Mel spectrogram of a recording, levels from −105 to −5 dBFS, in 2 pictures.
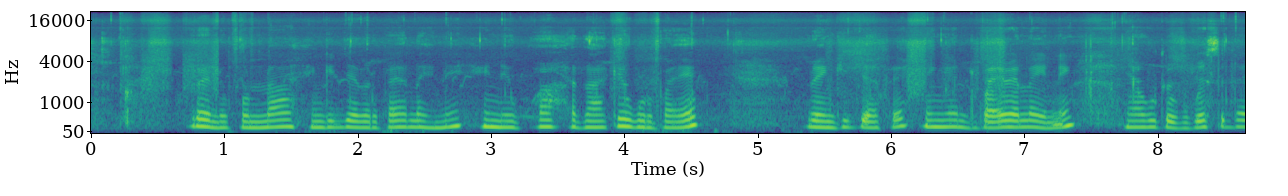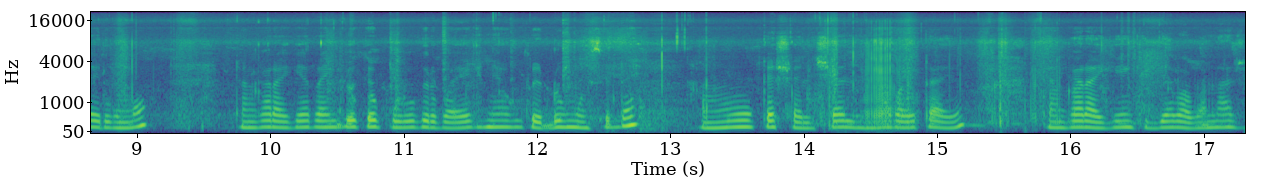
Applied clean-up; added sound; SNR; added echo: none; none; none; none.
